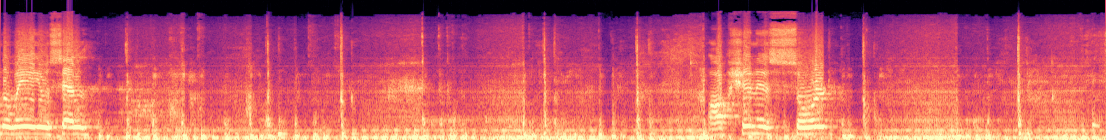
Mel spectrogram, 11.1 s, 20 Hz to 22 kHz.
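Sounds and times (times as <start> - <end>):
constant hum: 0.0 - 11.0
low rumble: 0.8 - 11.0.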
